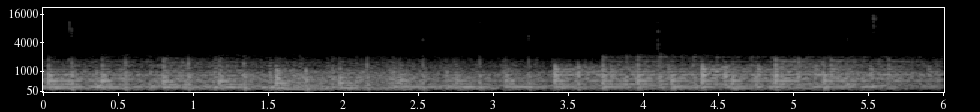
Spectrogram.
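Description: A sliced synth-and-instrument melody sample in F minor plays in Ableton's Simpler as sustained, overlapping notes. It runs through a low-pass filter and an echo delay, so it sounds soft-topped and washed, with no drums. The Simpler's pitch control is being nudged slightly while it plays.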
